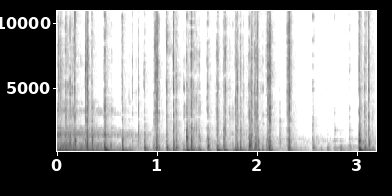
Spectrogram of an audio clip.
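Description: Rapid, uneven clacking of keys on a computer keyboard during coding, close and fairly quiet, with bursts of keystrokes and a short pause near the end.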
